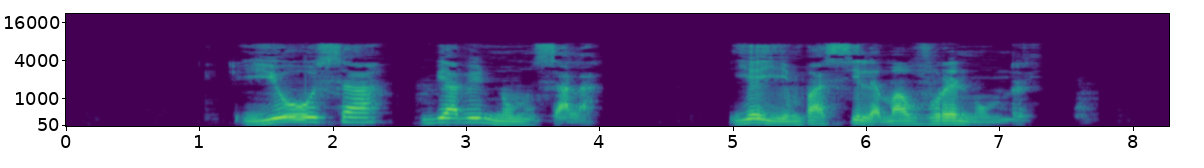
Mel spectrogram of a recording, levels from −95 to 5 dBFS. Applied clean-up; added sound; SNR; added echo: none; none; none; none.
